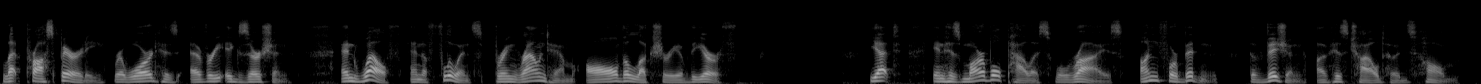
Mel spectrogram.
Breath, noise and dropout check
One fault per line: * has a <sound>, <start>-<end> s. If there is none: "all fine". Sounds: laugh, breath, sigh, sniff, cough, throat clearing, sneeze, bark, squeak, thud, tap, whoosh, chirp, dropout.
all fine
